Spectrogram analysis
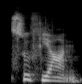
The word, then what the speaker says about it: Sufjan: sake of pronoun uh so you can know the pronunciation it's sufjan sufian thank you yes that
